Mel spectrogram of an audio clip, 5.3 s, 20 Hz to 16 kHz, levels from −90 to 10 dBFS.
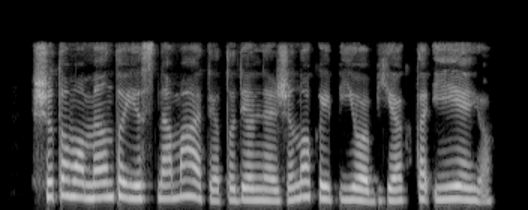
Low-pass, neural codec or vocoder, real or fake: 7.2 kHz; none; real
